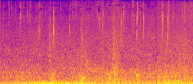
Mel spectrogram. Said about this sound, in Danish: Nu regner det altså. Jeg er så glad for, at jeg ikke lige hænger op i den der mast i det her regnvejr lige nu.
